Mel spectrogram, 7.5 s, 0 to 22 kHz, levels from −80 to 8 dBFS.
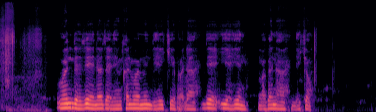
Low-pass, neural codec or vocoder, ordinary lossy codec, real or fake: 19.8 kHz; vocoder, 44.1 kHz, 128 mel bands, Pupu-Vocoder; none; fake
